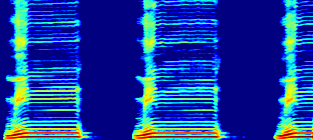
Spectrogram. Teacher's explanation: اس طرح پڑھا کہ زبان تالو سے لگا کر پڑھا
